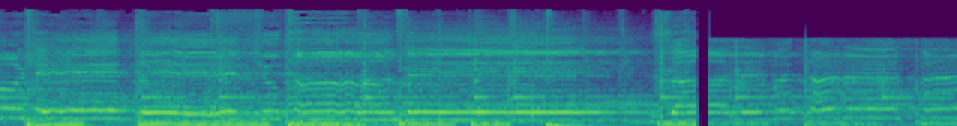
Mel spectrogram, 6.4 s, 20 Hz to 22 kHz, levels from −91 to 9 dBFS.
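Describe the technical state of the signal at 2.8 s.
Nothing at 2.8 s points to a technical fault; the audio is intact there.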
